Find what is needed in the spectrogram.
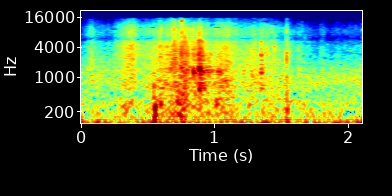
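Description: Climbing rope rustling and sliding through gloved hands as a hitch tied around a log is spilled and released, over a steady low rumble.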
